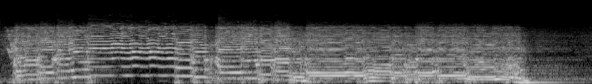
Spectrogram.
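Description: An electric guitar plays through the classic channel of an Amp1 with the boost on, using only reverb and delay. It sounds loud, overdriven and sustained, with a run of melodic notes that rings out and fades at the end.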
